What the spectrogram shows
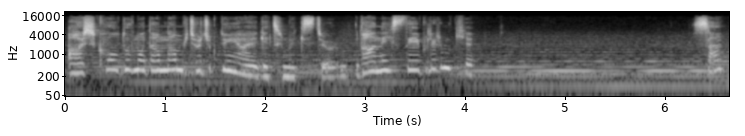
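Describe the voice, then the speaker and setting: A woman's voice: high-pitched, expressive, normal speed. An actress playing a loving young wife who speaks tenderly to her husband in a TV drama. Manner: tender, soft. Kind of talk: TV drama acting. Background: soft sad music.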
